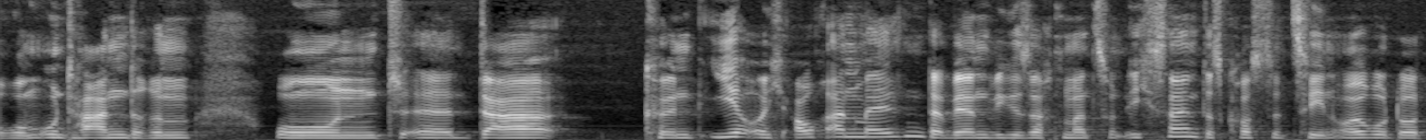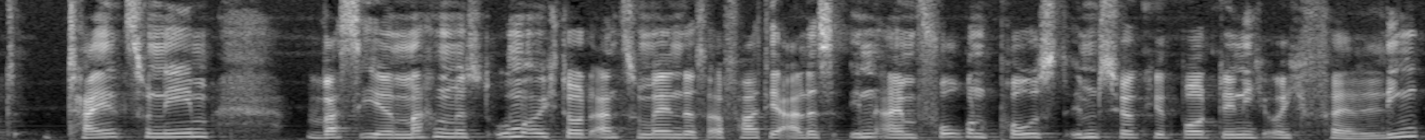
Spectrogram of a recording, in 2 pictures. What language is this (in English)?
German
